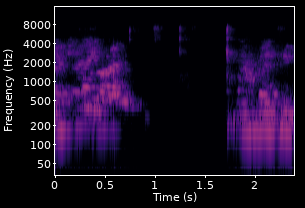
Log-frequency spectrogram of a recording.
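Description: A man speaking in short, unclear bits, with two faint short clicks in the pause about a second in, made while writing on a digital whiteboard with pen input.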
